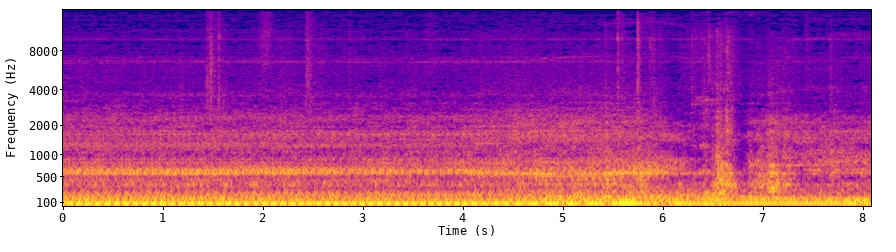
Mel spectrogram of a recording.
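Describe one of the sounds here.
Cars pass by on the road going the other way.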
